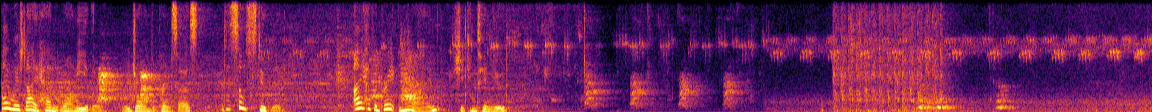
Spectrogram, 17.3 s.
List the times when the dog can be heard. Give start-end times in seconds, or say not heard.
1.4-2.6, 5.0-6.5, 8.8-11.1, 13.5-15.1.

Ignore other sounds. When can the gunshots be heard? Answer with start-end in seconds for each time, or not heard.
12.4-14.2.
